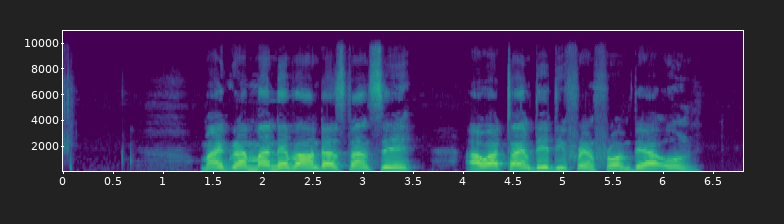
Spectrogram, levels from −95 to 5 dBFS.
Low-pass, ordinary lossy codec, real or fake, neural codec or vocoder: 9.9 kHz; none; real; none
